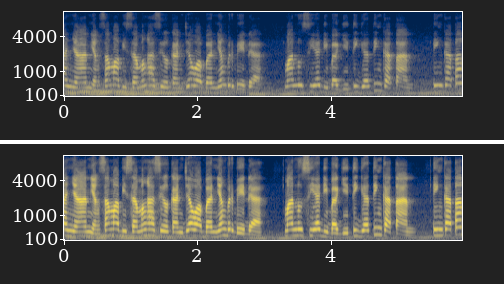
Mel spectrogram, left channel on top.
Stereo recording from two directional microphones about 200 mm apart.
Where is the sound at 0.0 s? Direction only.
45° right (ahead or behind).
